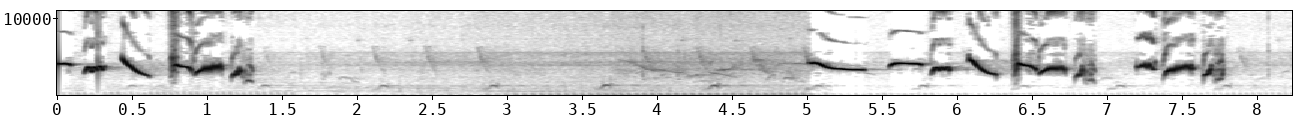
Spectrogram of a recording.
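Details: Early-morning song of a female Oriental magpie-robin meant to stir up males: loud rapid whistles and slurred notes open the clip, a quieter stretch with distant birds follows, then a longer run of sharp whistled phrases.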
